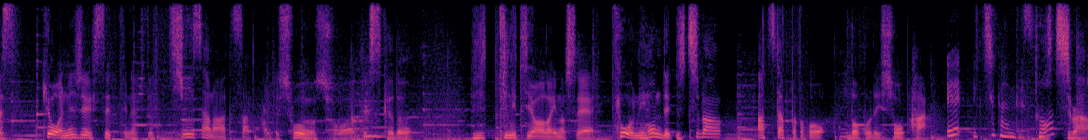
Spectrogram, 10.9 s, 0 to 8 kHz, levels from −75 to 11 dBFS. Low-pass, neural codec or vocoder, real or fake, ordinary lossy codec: none; codec, 16 kHz, 1 kbps, X-Codec, HuBERT features, trained on balanced general audio; fake; none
